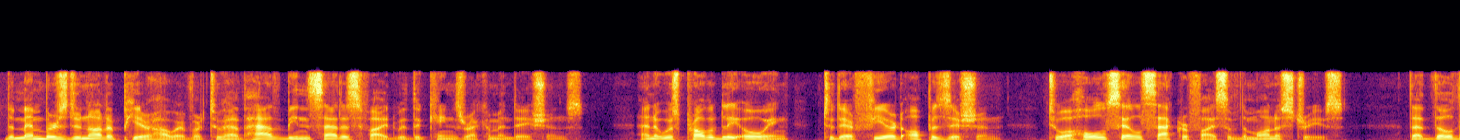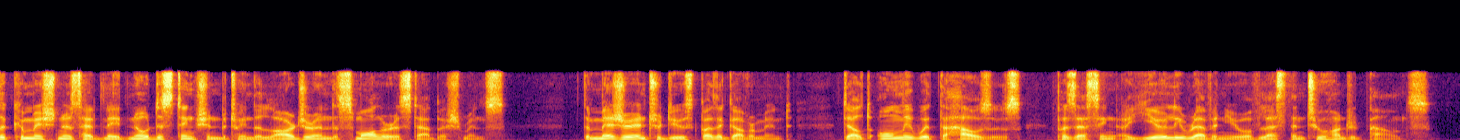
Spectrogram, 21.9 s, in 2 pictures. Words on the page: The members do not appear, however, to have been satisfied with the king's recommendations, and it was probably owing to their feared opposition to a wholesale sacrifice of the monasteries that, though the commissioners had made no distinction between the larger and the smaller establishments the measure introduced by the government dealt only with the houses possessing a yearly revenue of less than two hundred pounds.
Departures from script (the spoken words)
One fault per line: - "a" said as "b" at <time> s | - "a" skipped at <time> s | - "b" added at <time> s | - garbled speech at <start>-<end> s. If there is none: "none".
- "have" added at 1.9 s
